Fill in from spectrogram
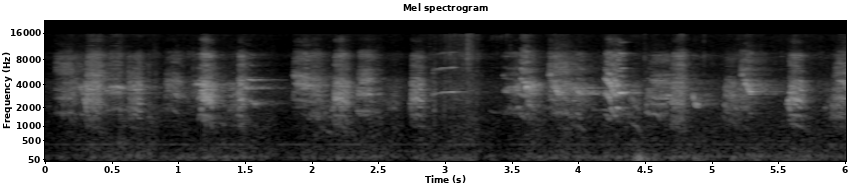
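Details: A black-winged myna eating lets out rapid harsh squawks and rasping chatter, with a couple of thin whistled squeaks, over a constant low hum.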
